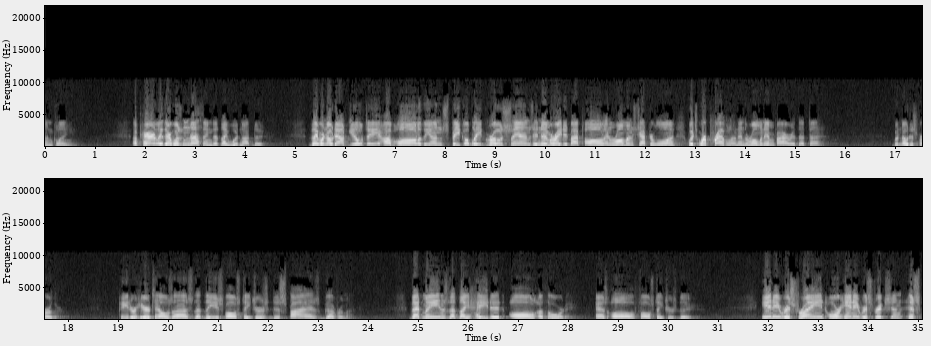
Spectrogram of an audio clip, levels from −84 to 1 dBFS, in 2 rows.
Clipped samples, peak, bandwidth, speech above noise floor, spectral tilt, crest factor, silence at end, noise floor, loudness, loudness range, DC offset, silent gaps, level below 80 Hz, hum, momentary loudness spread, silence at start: under 0.1%; -2 dBFS; 10.5 kHz; 40 dB; -4 dB/octave; 16 dB; 0.05 s; -58 dBFS; -18 LUFS; 7 LU; under 0.1%; none; -66 dBFS; none; 12 LU; 0 s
